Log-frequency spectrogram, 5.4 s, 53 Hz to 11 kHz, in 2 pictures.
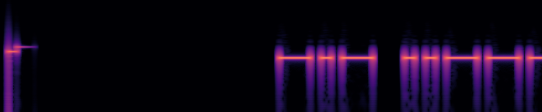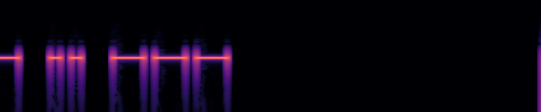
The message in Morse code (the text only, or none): K2IO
